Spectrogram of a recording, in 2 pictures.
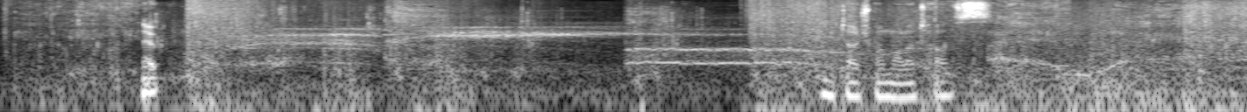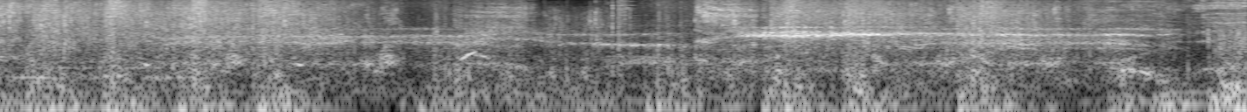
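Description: Blades strike and clash in a fight.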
